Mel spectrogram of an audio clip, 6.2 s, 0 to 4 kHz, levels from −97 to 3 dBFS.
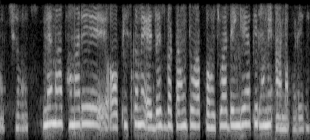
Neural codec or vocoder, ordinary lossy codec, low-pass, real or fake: codec, 44.1 kHz, 7.8 kbps, Pupu-Codec; none; 3.6 kHz; fake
